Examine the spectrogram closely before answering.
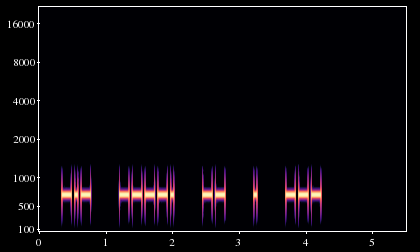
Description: Morse code, heard as a keyed tone, about 25 wpm, spaced as for 14 wpm, 700 Hz. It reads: K9MEO
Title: USA Call Signs - 5 Characters - 3x Character Spacing - 25wpm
